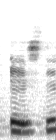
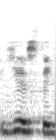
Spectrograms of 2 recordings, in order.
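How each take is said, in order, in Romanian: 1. Cuvântul începe cu vocala simplă e. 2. Cuvântul începe cu semiconsoana i înainte de e. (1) "Este o pronunțare greșită" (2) "Noi spunem el, este"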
